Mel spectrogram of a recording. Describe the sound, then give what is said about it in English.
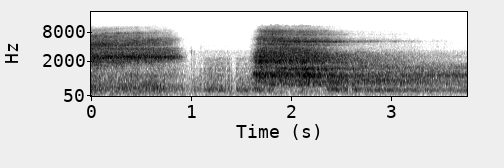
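A group takes a deep breath together: one airy inhale, a short pause, then a longer, slowly fading exhale. The breathing is fairly loud and comes with no speech. “So if I can have everyone take a deep breath with me.”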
